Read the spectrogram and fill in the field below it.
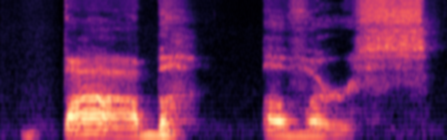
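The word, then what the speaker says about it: Bobiverse: the Bob of Bob I noticed when I said it before I don't pronounce it I don't pronounce it uh as well as I should I'm G take my time and pronounce Bob averse Bob averse series of books it's book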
